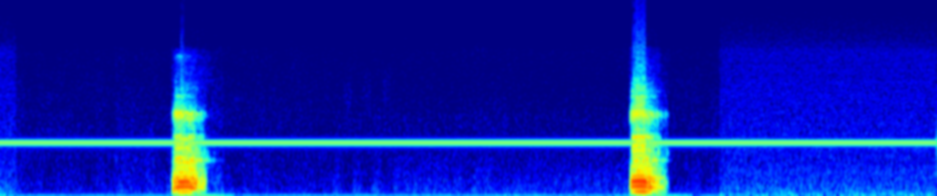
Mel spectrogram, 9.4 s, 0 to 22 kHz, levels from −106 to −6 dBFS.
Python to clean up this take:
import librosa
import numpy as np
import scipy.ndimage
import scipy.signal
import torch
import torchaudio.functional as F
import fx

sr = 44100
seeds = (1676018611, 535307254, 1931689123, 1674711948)

y = fx.fix_declip(x, sr, threshold_db=-16.0)
y = fx.notch(y, sr, hz=1100.0, q=30.0)
y = fx.fix_echo_inverse(y, sr, delay_ms=87, level_db=-13.5)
